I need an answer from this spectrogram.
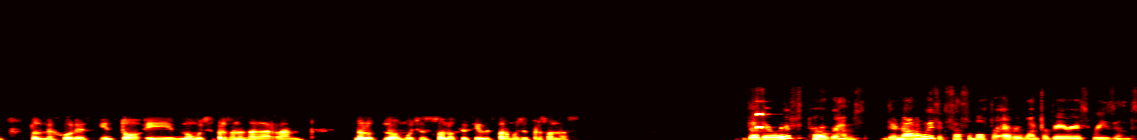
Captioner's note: speaking Spanish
